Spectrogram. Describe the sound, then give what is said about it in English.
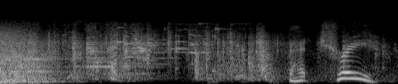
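A car slams into a tree in a park with a loud crash of crunching metal and breaking glass that scatters into rattling debris, followed by a couple of short, wavering vocal sounds. “I fell to the ground behind a tree, and the car smashed into it.”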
